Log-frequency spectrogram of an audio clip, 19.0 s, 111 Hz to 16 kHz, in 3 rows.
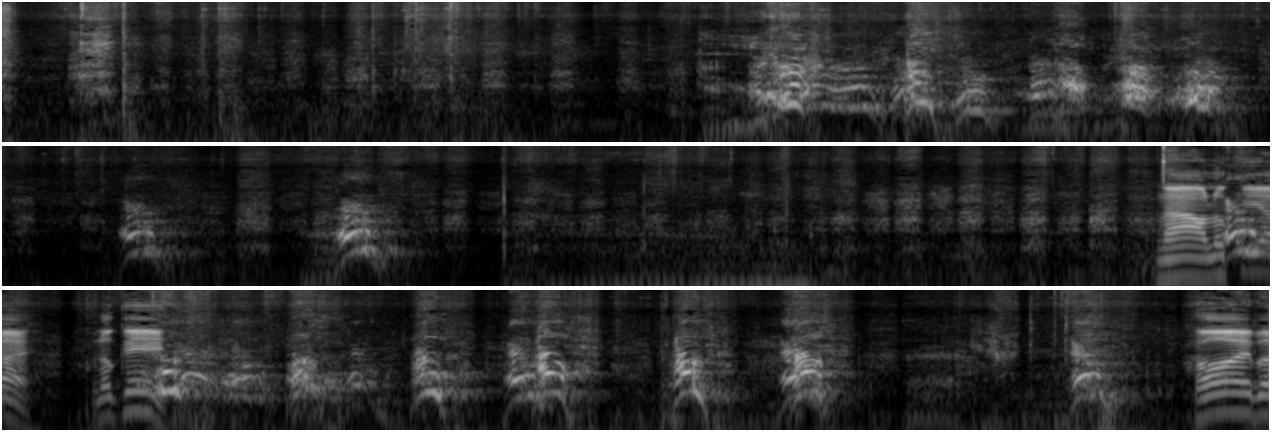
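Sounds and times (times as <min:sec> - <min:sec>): dog barking deeply: 0:03.5 - 0:06.3, 0:06.9 - 0:08.5, 0:12.2 - 0:17.0, 0:18.0 - 0:18.5.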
